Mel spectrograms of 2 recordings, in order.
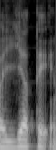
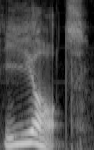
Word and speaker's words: yacht: ¿Y cómo se pronunciaba yate en inglés? – Yate. – Yate, no, se escribe yacht, pero se pronuncia yacht.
